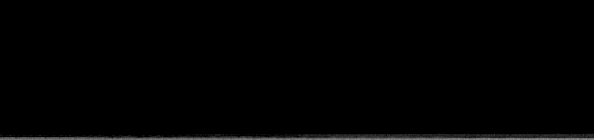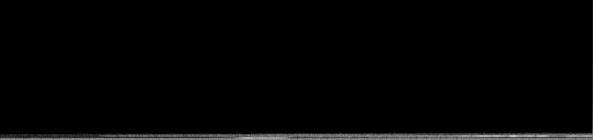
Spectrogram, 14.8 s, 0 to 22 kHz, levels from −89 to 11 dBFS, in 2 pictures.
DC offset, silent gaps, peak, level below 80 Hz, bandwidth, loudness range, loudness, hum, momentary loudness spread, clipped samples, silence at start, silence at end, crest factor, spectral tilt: under 0.1%; none; -14 dBFS; -46 dBFS; 1.2 kHz; 15 LU; -35 LUFS; none; 20 LU; under 0.1%; 0 s; 0 s; 20 dB; -2 dB/octave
